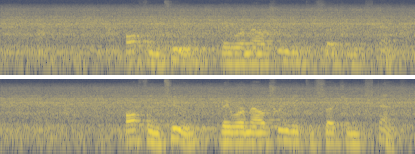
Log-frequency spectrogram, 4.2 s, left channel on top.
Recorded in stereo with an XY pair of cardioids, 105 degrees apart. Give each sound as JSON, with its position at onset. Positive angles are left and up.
{"t": 1.2, "sound": "a man speaking", "azimuth_deg": -45, "distance_m": 1.3}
